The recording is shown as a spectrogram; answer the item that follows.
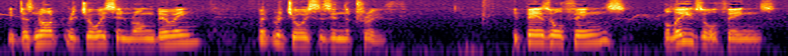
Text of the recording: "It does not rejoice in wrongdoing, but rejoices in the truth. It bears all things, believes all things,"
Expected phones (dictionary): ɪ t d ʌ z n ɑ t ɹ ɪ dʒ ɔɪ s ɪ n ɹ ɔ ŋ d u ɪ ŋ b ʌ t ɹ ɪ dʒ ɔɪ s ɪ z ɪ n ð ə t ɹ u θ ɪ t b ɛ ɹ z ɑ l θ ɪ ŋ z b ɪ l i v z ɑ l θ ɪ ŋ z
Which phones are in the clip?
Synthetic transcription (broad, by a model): ɪ t d ʌ z n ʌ t ɹ ɪ dʒ ɔɪ s ɪ n ɹ ɔ ŋ d u ɪ ŋ b ʌ t ɹ ɪ dʒ ɔɪ s ɪ z ɪ n ð ə t ɹ u θ ɪ t b ɛ ɹ z ɑ l θ ɪ ŋ z b ɪ l i v z ɑ l θ ɪ ŋ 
